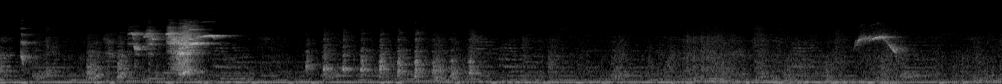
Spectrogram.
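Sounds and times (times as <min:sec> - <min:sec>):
cockatoo whistle: 0:08.6 - 0:09.1.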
